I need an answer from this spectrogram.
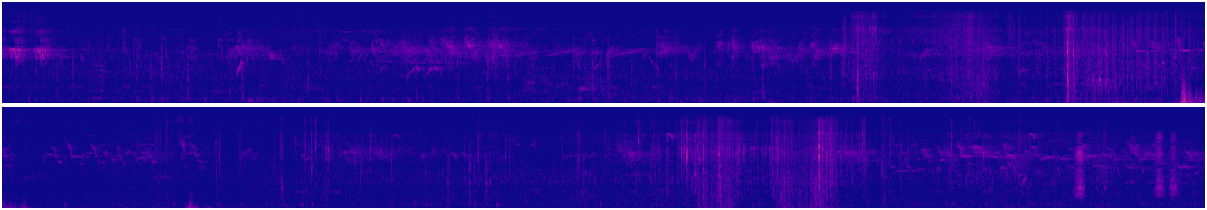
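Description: Birds at a feeding table: small chirps scattered throughout, with several short, loud bursts of wing flapping as birds fly on and off the table. The flapping comes around the middle, loudest about halfway through, and again about three-quarters of the way in.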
